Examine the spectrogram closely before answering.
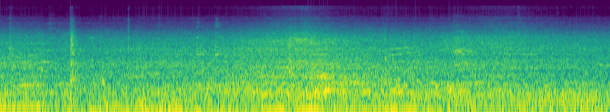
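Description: Steady low hum of an engine running somewhere nearby, with a faint click about a second in.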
